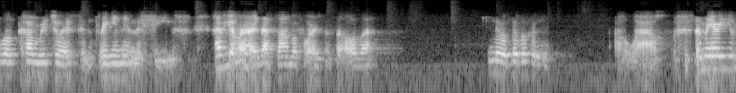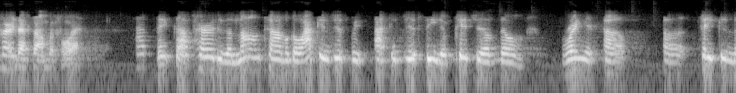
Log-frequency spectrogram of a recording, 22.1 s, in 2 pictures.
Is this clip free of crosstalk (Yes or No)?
Yes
